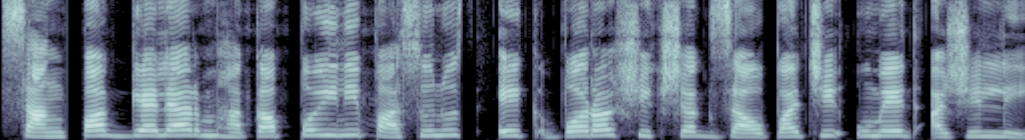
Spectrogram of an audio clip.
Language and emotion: Goan Konkani, neutral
